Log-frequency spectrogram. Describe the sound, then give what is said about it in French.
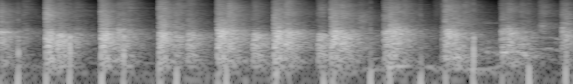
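A small audience applauds two players, one who finished fifth and one who finished ninth in the World Series Europe main event; the claps fall into a fairly steady, quick rhythm of crisp, bright bursts that carry on for a few seconds without anyone speaking. “bon, les applaudissements étaient pour les deux.”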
